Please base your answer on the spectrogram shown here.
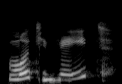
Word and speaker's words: motivate: The stress falls in the first syllable.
